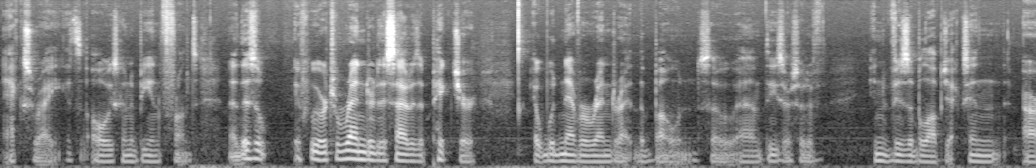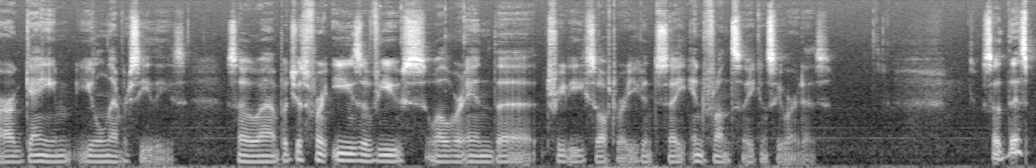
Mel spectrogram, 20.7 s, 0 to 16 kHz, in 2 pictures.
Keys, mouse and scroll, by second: 14.2 click, 14.8 click, 20.1-20.6 scroll up 1.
